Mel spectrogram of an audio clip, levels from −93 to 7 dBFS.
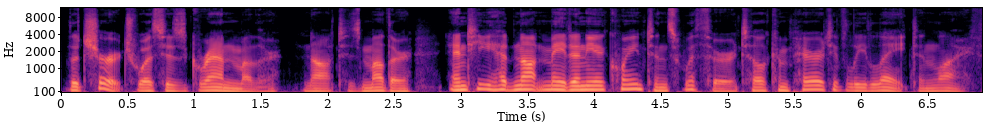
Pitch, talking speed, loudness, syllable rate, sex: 130 Hz, 190 wpm, -20 LUFS, 5.3 syllables/s, male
